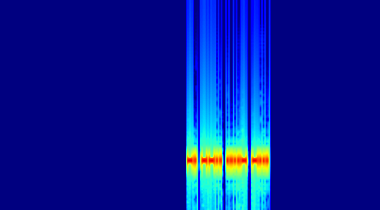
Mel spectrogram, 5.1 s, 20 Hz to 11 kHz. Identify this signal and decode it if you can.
Morse code, heard as a keyed tone, about 52 wpm, 700 Hz. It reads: NZ4B
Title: USA Call Signs - 4 Characters - Repeated 3x - 50wpm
